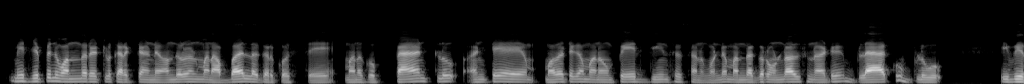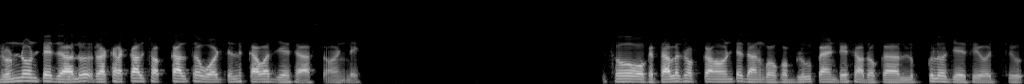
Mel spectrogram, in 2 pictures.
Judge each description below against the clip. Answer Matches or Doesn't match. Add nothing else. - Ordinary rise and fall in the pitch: Matches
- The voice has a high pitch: Doesn't match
